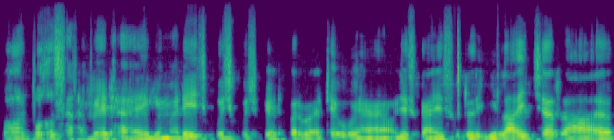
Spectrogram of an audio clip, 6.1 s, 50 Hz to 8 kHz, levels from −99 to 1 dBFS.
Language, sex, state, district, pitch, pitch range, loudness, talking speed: Hindi, male, Bihar, Gaya, 110 Hz, 110-115 Hz, -19 LUFS, 185 wpm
